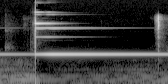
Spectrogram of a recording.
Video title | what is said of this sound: Pattern welded Ring Dagger from a wrench | the sound energy is traveling back and forth and you know you don't have any delaminations or cold fuses in there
